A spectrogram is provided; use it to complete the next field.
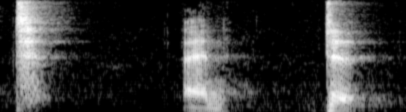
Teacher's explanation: you can tell the tip of your tongue is on that alveolar ridge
